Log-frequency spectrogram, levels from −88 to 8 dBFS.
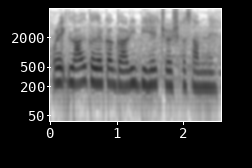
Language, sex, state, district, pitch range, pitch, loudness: Hindi, female, Arunachal Pradesh, Papum Pare, 210-235 Hz, 225 Hz, -14 LUFS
